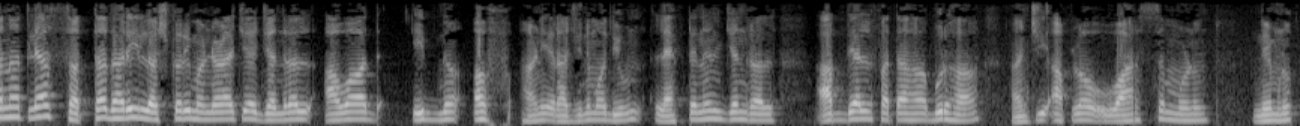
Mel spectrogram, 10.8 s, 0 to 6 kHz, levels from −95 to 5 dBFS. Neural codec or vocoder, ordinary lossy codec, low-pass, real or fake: none; Opus, 64 kbps; 5.4 kHz; real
